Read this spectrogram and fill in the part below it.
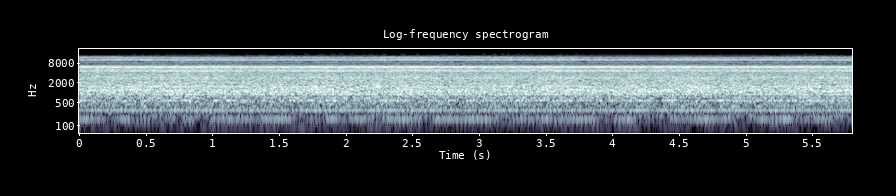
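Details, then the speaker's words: Three-phase motor run on single-phase 220 V through a variable frequency drive (1-phase 220 V in, 3-phase 220 V out), star connection; steady airy run with a high whistle on top, the normal inverter switching whine at low carrier frequency, left as is. "A mí en principio este ruido tampoco me molesta, así que lo voy a dejar así."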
